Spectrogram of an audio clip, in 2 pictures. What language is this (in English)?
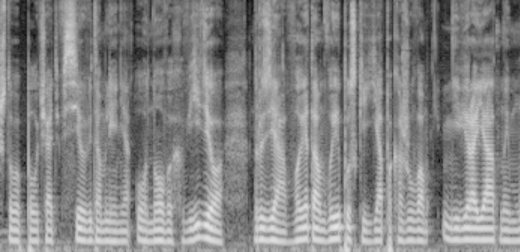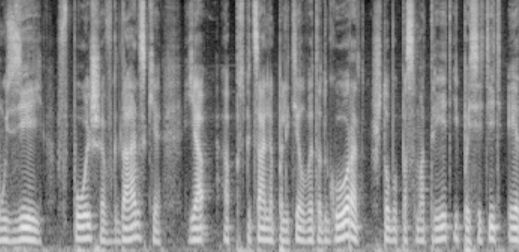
Russian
